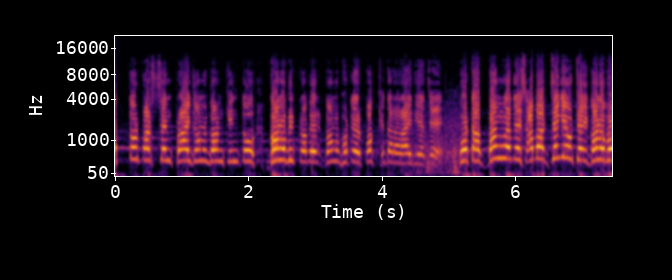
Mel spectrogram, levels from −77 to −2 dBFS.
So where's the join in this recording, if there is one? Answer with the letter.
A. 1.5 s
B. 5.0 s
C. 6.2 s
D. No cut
B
